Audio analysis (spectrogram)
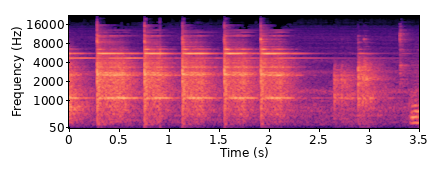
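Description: A hammer strikes a folded steel leaf on an anvil to forge and flatten it, ringing metallic blows in a steady rhythm of about eight hits, close and loud, a few lighter taps near the end.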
